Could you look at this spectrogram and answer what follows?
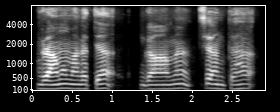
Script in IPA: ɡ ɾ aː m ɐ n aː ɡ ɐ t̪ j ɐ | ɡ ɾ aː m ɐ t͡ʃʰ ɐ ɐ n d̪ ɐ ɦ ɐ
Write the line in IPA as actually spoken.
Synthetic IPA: ɡ ɾ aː m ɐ m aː ɡ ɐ t̪ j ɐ | ɡ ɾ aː m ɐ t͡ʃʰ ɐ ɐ n t̪ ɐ ɦ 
